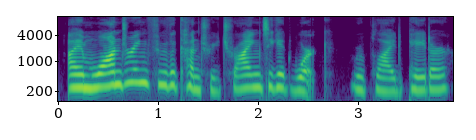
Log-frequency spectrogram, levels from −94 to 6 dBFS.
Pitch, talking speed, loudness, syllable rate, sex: 240 Hz, 180 wpm, -19 LUFS, 4.7 syllables/s, female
